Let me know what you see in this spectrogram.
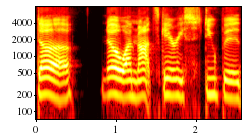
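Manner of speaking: put-on mean, judging, offended voice. Retelling a voice heard in the head: imitating a mean, offended voice. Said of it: "Its tone was like".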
